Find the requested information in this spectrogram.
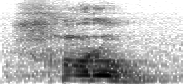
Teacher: আদ্য মফলা অনুচ্চারিত থাকে তবে সংযুক্ত ব্যঞ্জনটি সানুনাসিক হয় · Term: সানুনাসিক উচ্চারণ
